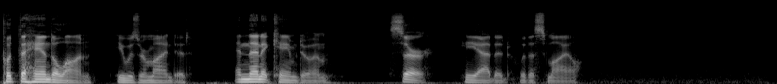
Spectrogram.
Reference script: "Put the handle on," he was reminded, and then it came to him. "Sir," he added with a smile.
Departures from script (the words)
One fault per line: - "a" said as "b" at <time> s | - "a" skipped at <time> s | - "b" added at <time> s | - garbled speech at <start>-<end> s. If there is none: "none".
none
